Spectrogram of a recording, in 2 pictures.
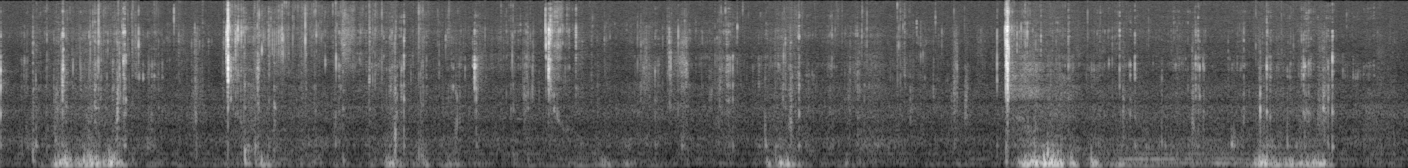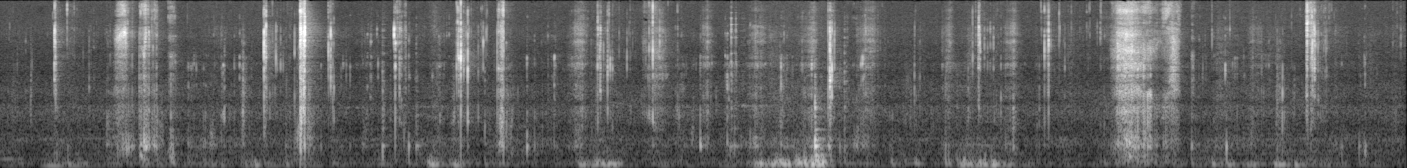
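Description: Close-miked chewing and wet mouth sounds of a person eating chicken curry with paratha by hand, with irregular lip smacks and clicks and a few low thumps.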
